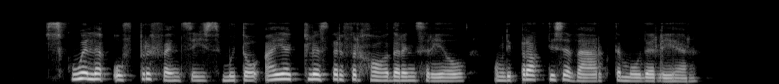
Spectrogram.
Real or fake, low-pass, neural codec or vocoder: fake; 7.2 kHz; codec, 16 kHz, 2 kbps, X-Codec, WavLM features, trained on Multilingual LibriSpeech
